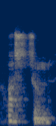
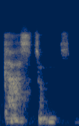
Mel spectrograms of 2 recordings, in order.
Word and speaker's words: customs: talking about clothes and you were pronouncing this as costumes right costume but costumes are clothing but i think you were not talking about costumes you were talking about the customs right and what is a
